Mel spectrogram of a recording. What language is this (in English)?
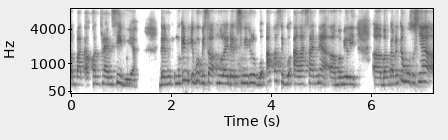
Indonesian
